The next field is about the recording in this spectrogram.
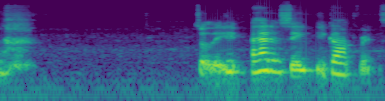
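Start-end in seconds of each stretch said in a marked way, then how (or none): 1.9-3.9 high, choked-up voice, close to tears. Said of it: "I'm choking up a little bit".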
